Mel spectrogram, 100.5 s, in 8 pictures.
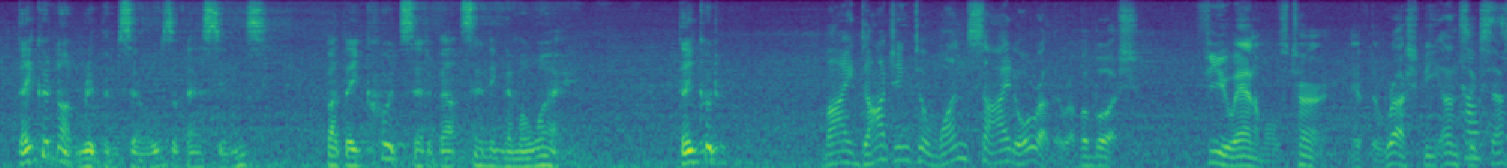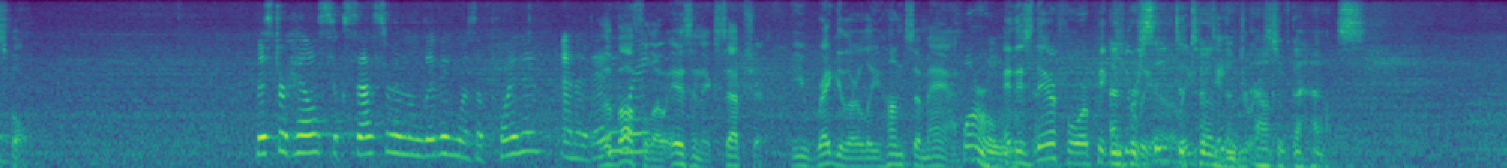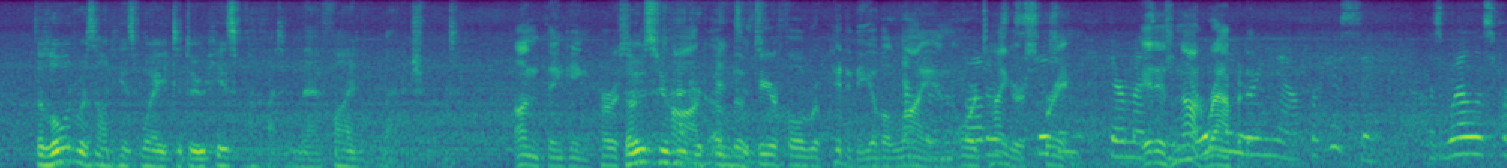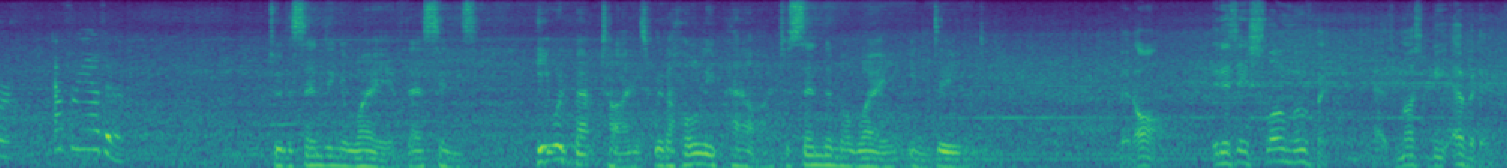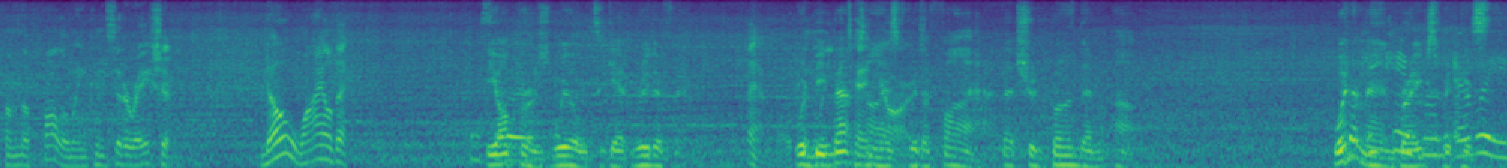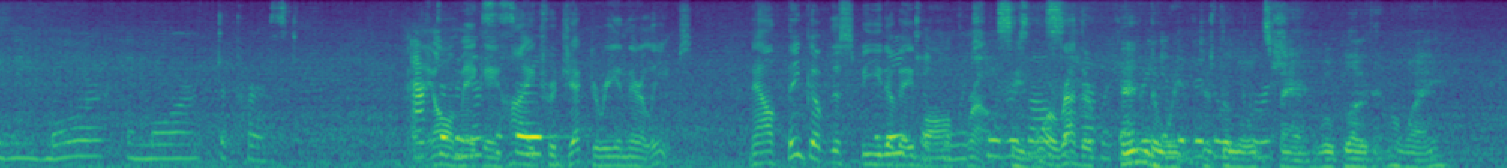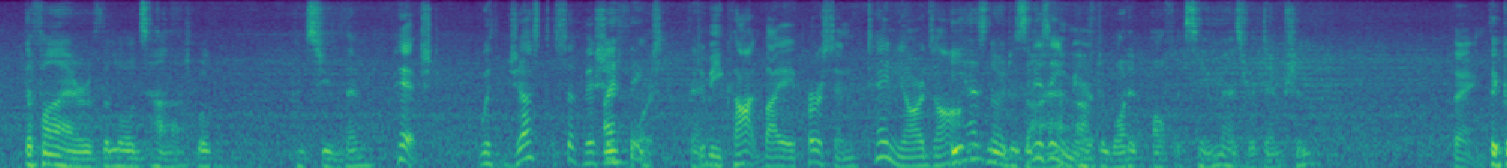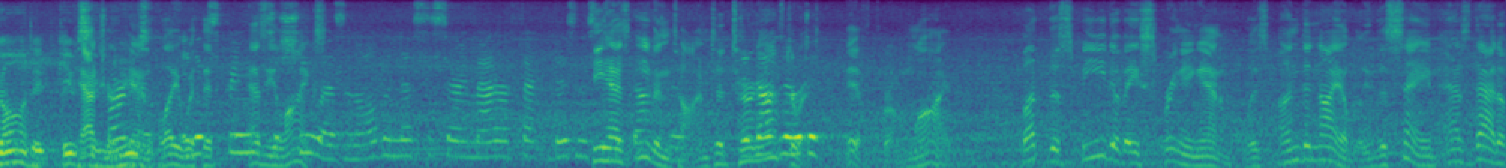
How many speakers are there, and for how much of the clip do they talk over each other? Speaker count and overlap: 3, about 27%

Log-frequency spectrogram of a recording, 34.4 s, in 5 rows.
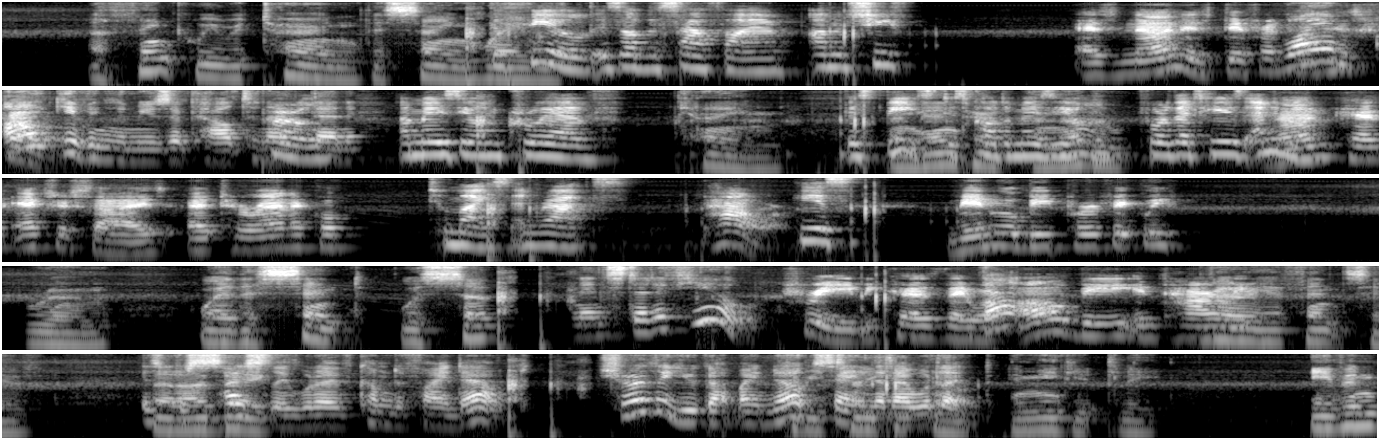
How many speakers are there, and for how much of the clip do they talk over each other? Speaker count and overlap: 4, about 25%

